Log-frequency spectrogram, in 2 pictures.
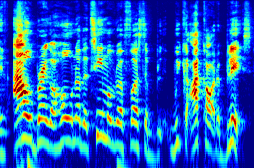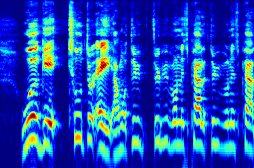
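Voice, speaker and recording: A man speaks in a raised, projected voice at a very fast pace, his bright, sharp tone animated with ordinary pitch variation on a very clean recording with a silent background. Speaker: youth coach and online academy founder. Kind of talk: casual vlog talk.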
